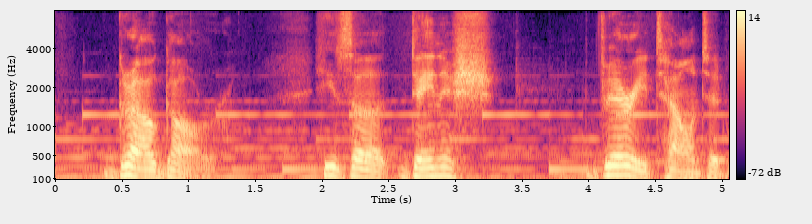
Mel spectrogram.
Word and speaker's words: Graugaard: And Graugaard. Graugaard. Yeah. Graugaard. Okay. Yeah. The D is silent.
